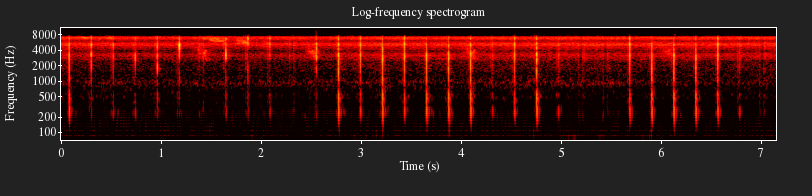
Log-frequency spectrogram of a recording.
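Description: PSB7 spirit box sweeping the AM band at a 250 ms rate: a fast run of sharp clicks, about four a second and uneven in loudness, over faint radio static.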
